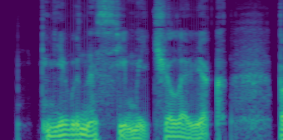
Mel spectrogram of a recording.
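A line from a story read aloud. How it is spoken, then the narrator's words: Exasperated mutter. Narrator (Russian): пробормотал он в сердцах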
